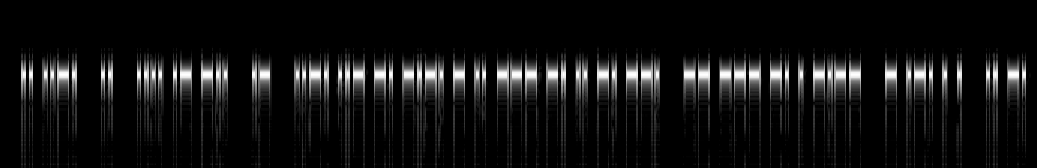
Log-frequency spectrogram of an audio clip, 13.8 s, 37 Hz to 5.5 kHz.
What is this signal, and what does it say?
Morse code, heard as a keyed tone, about 25 wpm, 600 Hz. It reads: IF I HAD A FUNCTIONING MONEY TREE IN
